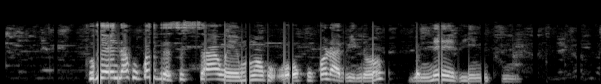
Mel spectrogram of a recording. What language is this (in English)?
Ganda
